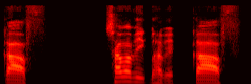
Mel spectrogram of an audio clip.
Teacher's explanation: কাফের মাখরাজ হলো জিভের গোড়া থেকে আরেকটু আগের দিকে, জিভের গোড়া থেকে আরেকটু আগের দিকে এসে ওই বরাবর উপরের তালুর সঙ্গে লাগিয়ে কাফ উচ্চারণ হয়, কাফ, স্বাভাবিকভাবে কাফ।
